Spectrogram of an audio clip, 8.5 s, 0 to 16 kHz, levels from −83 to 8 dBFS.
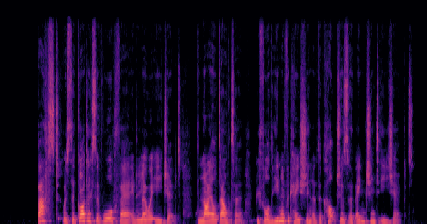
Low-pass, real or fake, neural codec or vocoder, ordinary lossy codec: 14.4 kHz; fake; codec, 44.1 kHz, 3.4 kbps, Pupu-Codec; none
